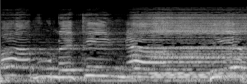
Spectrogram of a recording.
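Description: A woman's voice singing a verse of a Portuguese cantar ao desafio into an amplified microphone. Two concertinas (diatonic button accordions) play along with steady held chords.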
